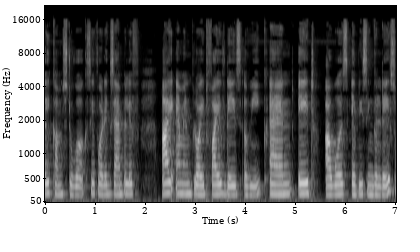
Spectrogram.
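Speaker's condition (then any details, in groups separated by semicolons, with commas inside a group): No condition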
